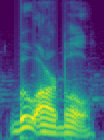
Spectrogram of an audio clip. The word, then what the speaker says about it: Boerboel: the South African Boerboel in the Afrikaans language Boerboel is pronounced buar bull which means Farmer's dog and these Guardians are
